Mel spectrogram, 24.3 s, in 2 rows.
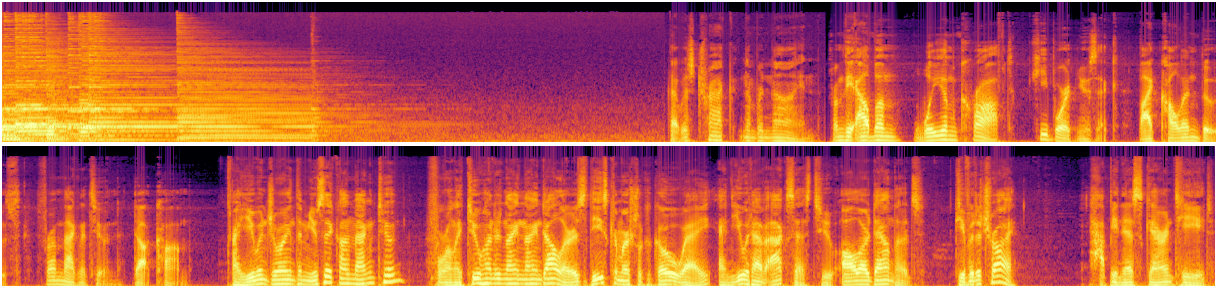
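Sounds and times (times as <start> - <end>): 
keyboard suite music: 0.0 - 5.0
person speaking: 6.6 - 24.2.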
